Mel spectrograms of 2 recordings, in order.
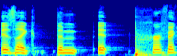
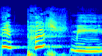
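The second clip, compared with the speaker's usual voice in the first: higher-pitched put-on meltdown voice; 9 semitones higher than usual. Recapping a favorite episode, imitating Scheana's emotional meltdown. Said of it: "like emotional meltdown".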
